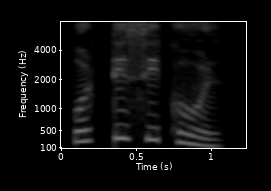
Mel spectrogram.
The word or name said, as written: ಒಟ್ಟಿಸಿಕೊಳ್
